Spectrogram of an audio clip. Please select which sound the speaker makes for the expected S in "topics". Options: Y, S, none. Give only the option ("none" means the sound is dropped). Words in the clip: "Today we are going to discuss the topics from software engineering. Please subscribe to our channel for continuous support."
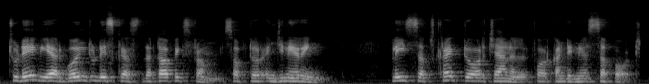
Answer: S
